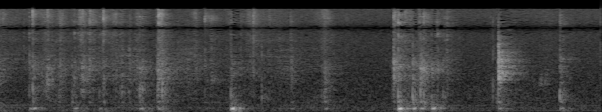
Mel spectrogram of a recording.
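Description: Stirring a baking soda and vinegar volcano mixture on a plate: soft irregular taps and scrapes, with a few sharper knocks about two and a half, four and five seconds in.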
